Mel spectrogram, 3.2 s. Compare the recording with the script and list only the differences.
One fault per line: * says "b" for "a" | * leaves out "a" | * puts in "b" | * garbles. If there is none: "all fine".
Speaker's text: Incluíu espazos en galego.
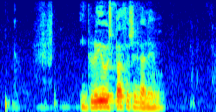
all fine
